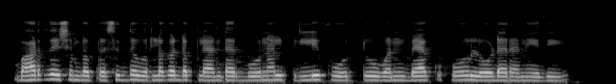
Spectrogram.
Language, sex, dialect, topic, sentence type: Telugu, female, Southern, agriculture, statement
